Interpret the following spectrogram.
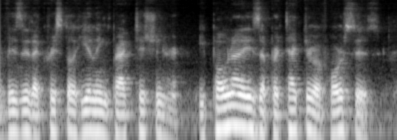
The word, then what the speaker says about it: Epona: Epona, pronounced Epona, was said to be the offspring of a mare and a mortal king.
